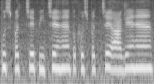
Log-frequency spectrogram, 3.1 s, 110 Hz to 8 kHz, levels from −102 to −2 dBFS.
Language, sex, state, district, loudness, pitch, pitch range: Hindi, female, Bihar, West Champaran, -16 LUFS, 250 Hz, 240-255 Hz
